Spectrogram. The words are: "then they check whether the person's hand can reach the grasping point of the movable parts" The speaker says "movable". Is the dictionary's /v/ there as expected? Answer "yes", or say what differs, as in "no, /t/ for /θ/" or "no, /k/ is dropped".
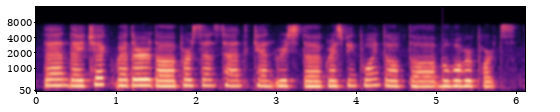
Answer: no, /b/ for /v/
